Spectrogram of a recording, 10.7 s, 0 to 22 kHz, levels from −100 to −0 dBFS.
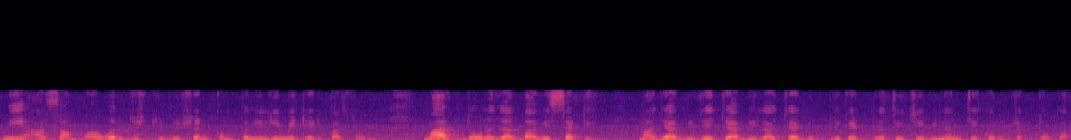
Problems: none marked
